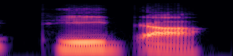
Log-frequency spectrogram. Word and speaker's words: थीटा: कैसे प्रोनाउंस करना है इसे? थीटा। इसको हम कहते हैं थीटा।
